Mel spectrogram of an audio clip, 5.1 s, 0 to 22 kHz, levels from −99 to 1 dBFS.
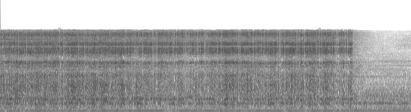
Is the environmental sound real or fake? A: real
